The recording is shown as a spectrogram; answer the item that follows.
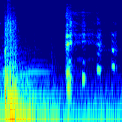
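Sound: car door opening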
